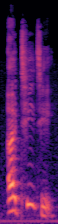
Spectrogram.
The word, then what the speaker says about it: Otiti: Now, it's spelled Otiti, right? Correct, But it's correct. pronounced Atiti.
